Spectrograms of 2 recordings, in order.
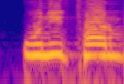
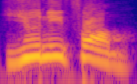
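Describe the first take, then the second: First: यूनिफॉर्म said "OO-ni-farm", with no Y; यूनिफॉर्म misread as "oonifarm"; mistaken reading. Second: यूनिफॉर्म said "YOO-ni-form"; यूनिफॉर्म with "yoo" as its first sound; correct Y onset. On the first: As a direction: leave the Y off यूनिफॉर्म, starting on "oo". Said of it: "इसलिए यूनिफॉर्म नहीं पढ़ना". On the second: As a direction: open यूनिफॉर्म on a clear Y glide. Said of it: "क्या पढ़ोगे". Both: Shown as a demonstration.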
